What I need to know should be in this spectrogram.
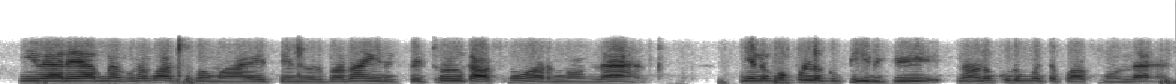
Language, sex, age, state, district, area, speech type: Tamil, female, 18-30, Tamil Nadu, Ranipet, rural, conversation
